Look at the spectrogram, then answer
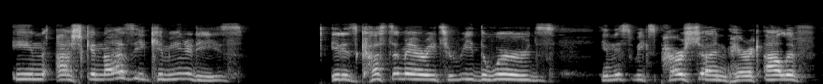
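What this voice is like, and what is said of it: Hoarse voice. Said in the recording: “Please excuse my hoarse voice.”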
